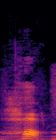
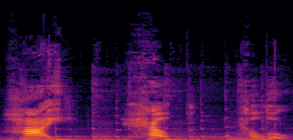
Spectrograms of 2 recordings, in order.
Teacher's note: It is formed by slightly constricting the back of the throat as air is passed through. The vocal cords are not engaged, so it is an unvoiced speech sound.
